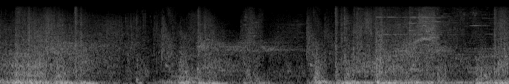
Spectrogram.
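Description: Video game combat effects clash with quick hits and magical bursts.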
